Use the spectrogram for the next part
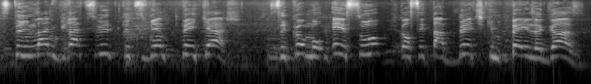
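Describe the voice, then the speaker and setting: Un jeune homme à l'accent français rappe des rimes serrées, agressives et vulgaires. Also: male voice, very high-pitched, a bit bright. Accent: French. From Algeria. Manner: rapid, dense rhymes, aggressive and vulgar. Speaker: battle rapper. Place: small indoor shop venue.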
